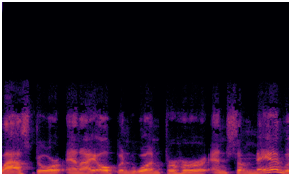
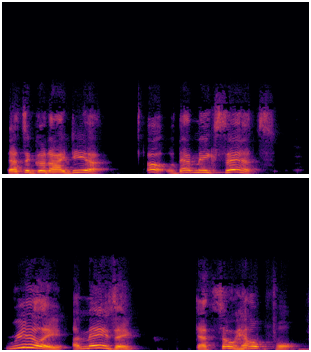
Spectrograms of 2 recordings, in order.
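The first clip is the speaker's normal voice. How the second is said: high, bright-eyed gushing praise with a louder peak on Really; enthusiastic praise; 7 semitones higher, 4 dB louder than usual. Shown as a demonstration. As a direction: cheer him on like a delighted fan. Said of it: "I'm emphasizing three phrases for women to remember".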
